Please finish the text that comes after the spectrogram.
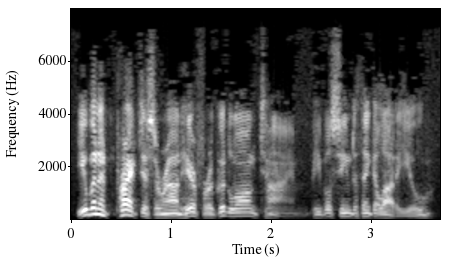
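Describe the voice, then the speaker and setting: A man's voice: medium pitch, big pitch swings, fast talker, slightly rough, no room sound. A man playing a hard-boiled insurance investigator who narrates an old radio detective drama in a firm, pressing way. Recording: dull old radio recording.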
